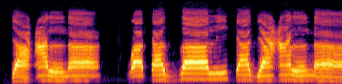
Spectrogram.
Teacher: hati-hati jim jangan sampai za'alna jadi malah lari ke zai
